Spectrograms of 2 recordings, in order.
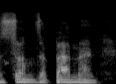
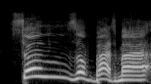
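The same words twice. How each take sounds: First: It is said in a low, gravelly voice. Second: It is said in a high-pitched voice.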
